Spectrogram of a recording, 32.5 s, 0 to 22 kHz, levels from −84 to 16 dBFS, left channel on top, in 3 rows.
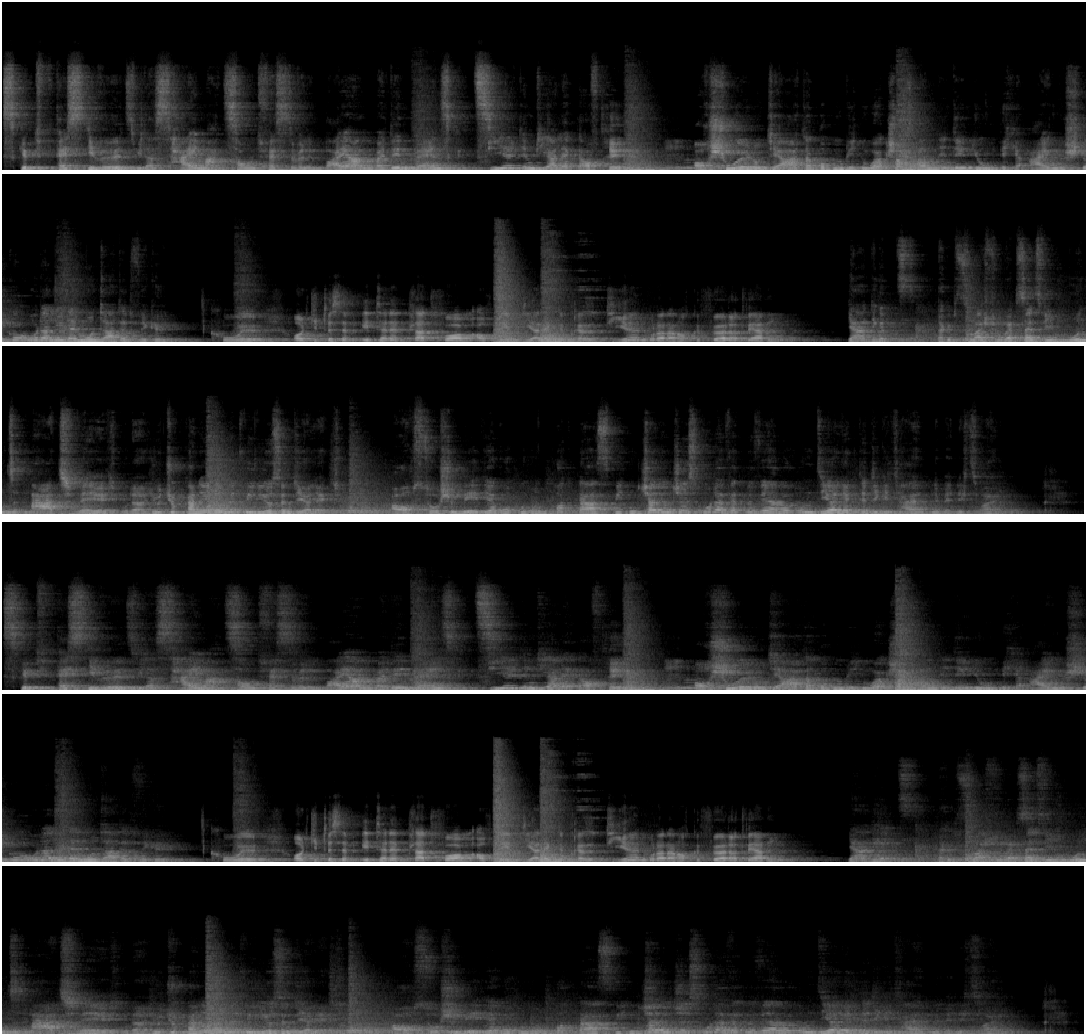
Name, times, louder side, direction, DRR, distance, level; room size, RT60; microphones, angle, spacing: voice 1, 0.0-6.4 6.9-12.5 19.3-19.7 20.2-24.9 25.6-31.7, left 3 dB, 65° left, 2 dB, 0.5 m, -32 dB
sound 1, 4.1-4.6 6.2-6.8 8.9-9.5 11.4-11.9 13.1-13.6 15.7-16.9 17.2-17.6, equal, 70° right, 1.5 m, -35 dB
voice 2, 6.6-7.3 12.9-18.7, right 1 dB, 10° right, 7 dB, 0.4 m, -32 dB
sound 2, 19.5-31.7, right 1 dB, 35° right, 2.1 m, -42 dB
6.8 x 3.1 x 5.5 m, 1.1 s
head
